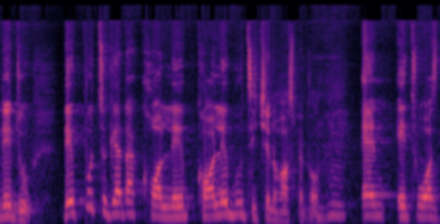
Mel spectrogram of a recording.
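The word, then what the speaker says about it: Korle Bu: It's not Kibbu, it's Kibu.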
